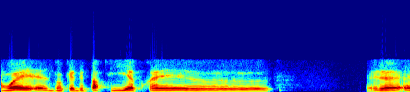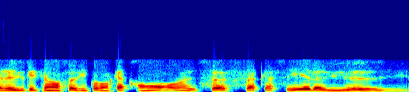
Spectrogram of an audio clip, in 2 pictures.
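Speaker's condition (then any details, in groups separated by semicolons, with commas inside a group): Parkinson's disease; arm and leg tremors, worse with stress, Sinemet four times daily, physiotherapy twice weekly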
